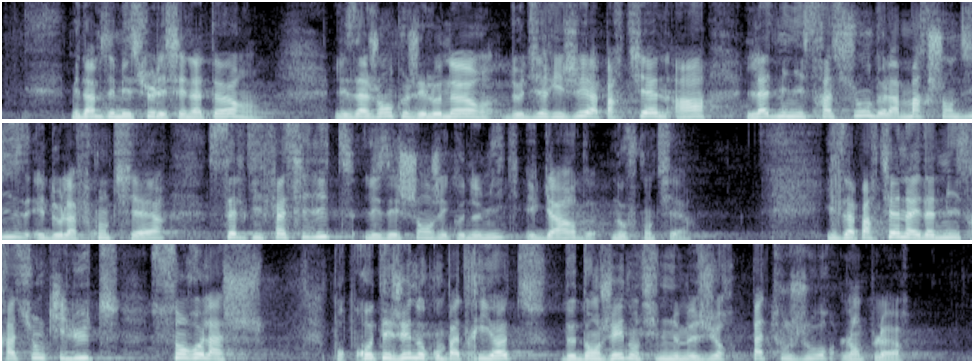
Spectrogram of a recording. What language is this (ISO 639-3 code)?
fra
